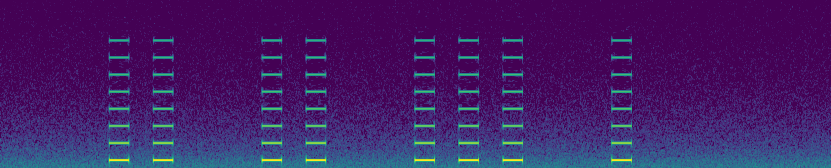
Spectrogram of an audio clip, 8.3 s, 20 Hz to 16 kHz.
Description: Beep code, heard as beeps from a small speaker, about 810 Hz. 2-2-3-1. In Phoenix BIOS tables: unexpected interrupt.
